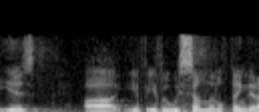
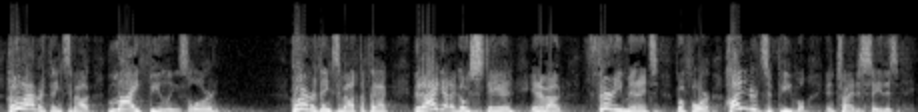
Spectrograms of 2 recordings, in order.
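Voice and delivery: pity party whine; 10 semitones higher, 6 dB louder than usual. Retold or imitated. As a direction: whine to God like a wounded child. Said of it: "having your little pity party".

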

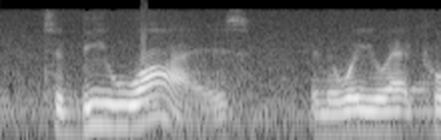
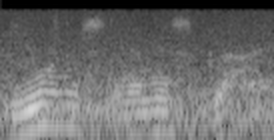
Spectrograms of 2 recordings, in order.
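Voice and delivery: much softer, a mock side remark; muttered aside; 3 semitones lower, 15 dB quieter than usual. Student muttering to Cliff during a boring lecture. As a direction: lean over and murmur to your classmate.

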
